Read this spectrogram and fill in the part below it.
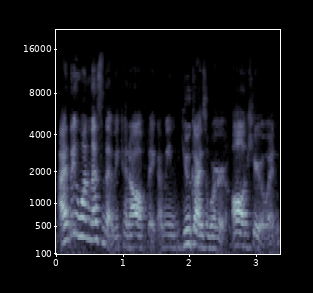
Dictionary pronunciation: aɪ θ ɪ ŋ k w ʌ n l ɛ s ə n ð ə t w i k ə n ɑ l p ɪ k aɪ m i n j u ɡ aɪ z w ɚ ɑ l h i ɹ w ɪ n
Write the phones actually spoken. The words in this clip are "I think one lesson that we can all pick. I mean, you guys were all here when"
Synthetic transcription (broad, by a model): aɪ θ ɪ ŋ k w ʌ n l ɛ s ə n ð ə t w i k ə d ɑ l p ɪ k aɪ m i n j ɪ ɡ aɪ z w ɚ ɑ l h i ɹ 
